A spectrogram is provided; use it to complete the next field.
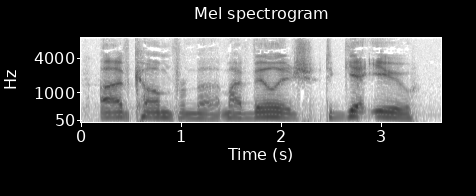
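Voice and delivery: a little bit raspy voice. Describing a movie scene, the speaker does a slightly raspy Steven Seagal impression. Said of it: "He's a little bit raspy".

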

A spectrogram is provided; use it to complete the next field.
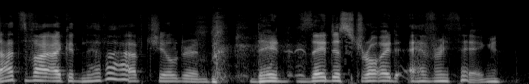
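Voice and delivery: slow, put-on woman's voice. Quoting a woman's own words, imitating her voice. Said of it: "so I'll do it in her voice".

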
